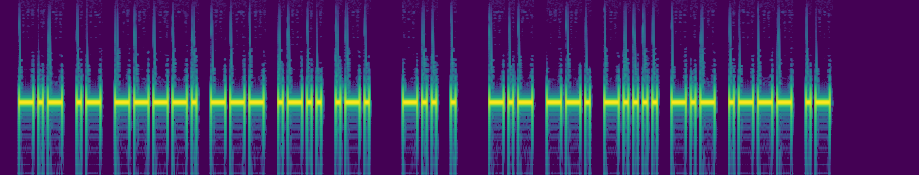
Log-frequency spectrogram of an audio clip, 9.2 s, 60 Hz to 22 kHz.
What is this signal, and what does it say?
Morse code, heard as a keyed tone, about 25 wpm, 700 Hz. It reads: KA9OLR DE KG6KJA
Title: USA Callsign DE Callsign - 6 Characters - 25wpm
